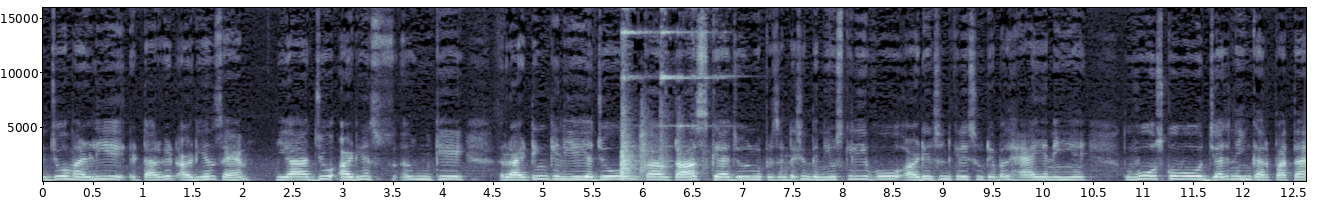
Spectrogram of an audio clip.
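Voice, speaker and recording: A woman with a Pakistani accent talks through a course lecture in a relaxed, conversational way. Her voice sits a little high, and she often pauses on fillers and checks in with her listeners as she explains. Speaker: online lecturer.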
